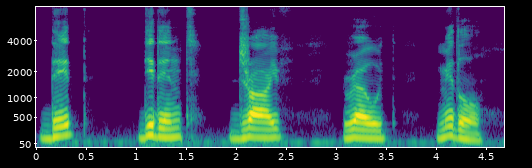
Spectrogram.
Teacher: D is voiced, lenis, alveolar, plosive consonant, like in did, didn't, drive, road, middle. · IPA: /d/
